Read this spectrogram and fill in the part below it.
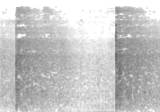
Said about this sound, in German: Am Morgen begann die gewaltsame Räumung. Panzer brechen durch die Barrikade aus Bambus und Autoreifen. Dahinter noch immer einige tausend Demonstranten mit ihren Anführern. Militär stürmt vor, Schüsse fallen, gefeuert von Demonstranten und Militär.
